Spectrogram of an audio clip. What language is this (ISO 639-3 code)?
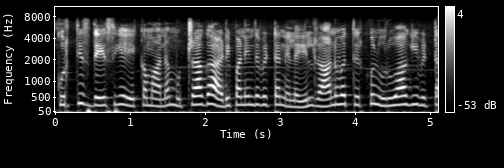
tam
